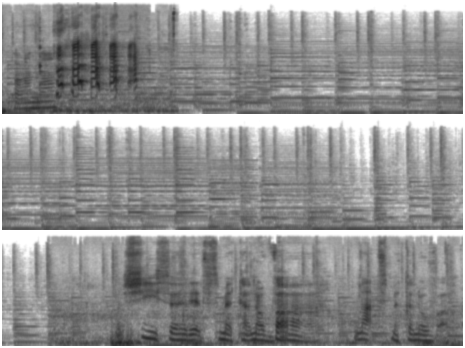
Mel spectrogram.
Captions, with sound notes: [Child giggles loudly at Miriam] She said it's Smetanová , not Smetanova!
